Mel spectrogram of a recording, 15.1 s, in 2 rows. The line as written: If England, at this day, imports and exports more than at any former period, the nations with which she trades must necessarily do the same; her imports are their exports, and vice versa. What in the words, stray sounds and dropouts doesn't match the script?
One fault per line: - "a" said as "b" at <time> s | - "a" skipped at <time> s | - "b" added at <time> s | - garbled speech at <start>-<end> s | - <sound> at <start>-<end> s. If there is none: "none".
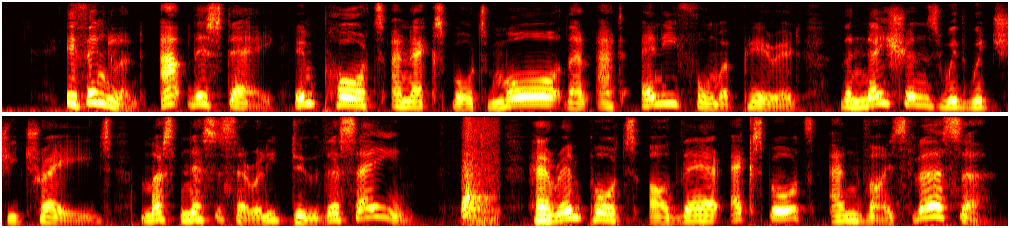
- whoosh at 11.0-11.3 s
